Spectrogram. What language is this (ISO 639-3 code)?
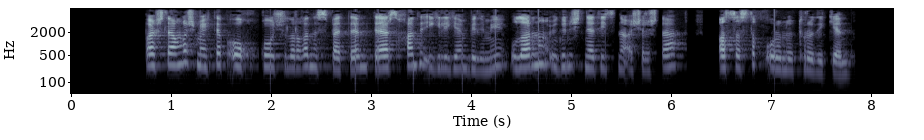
uig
